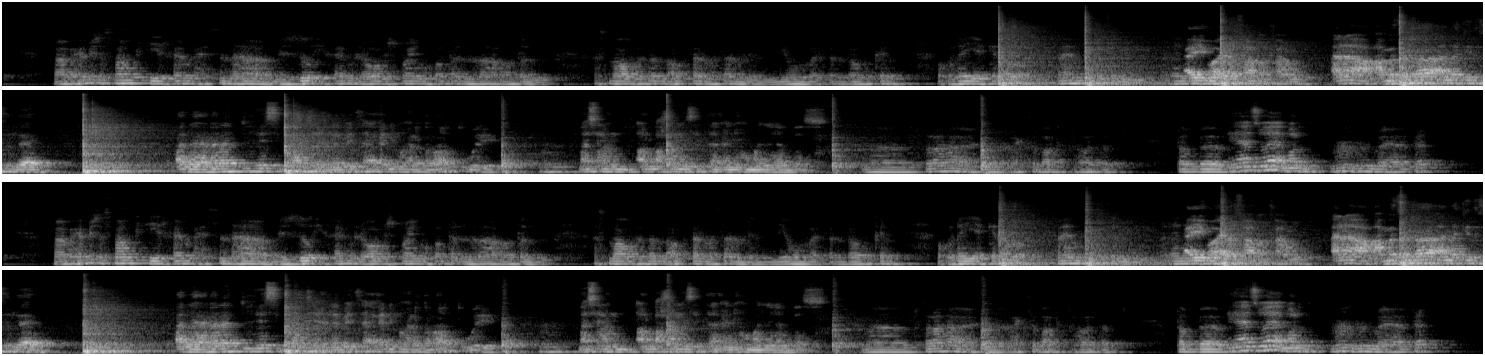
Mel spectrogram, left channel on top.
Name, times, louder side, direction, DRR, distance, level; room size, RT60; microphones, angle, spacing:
voice 1, 0.5-10.3 10.5-12.4 13.6-13.7 14.3-14.6 15.6-15.9 20.2-20.4 21.5-21.6 21.8-22.0 23.4-25.9 26.6-27.1 28.1-29.0, right 1 dB, 60° right, -3 dB, 0.5 m, -29 dB
sound 1, 10.0-11.8 12.2-13.3 14.0-17.0 17.6-19.0 19.8-20.4 21.5-22.2 23.0-23.8 24.6-25.3, left 1 dB, 65° left, 0.5 m, -27 dB
voice 2, 11.8-13.0 13.3-15.2 16.5-19.8 20.6-23.0 27.1-27.9, left 1 dB, 40° right, -2 dB, 0.8 m, -23 dB
2.4 x 2.2 x 2.5 m, 0.62 s
head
